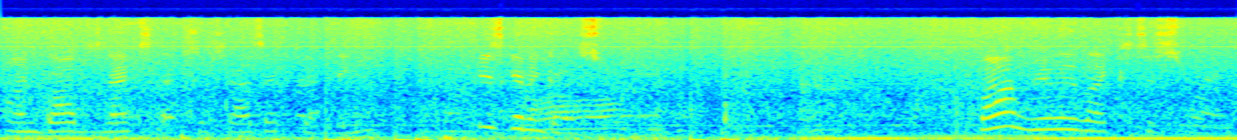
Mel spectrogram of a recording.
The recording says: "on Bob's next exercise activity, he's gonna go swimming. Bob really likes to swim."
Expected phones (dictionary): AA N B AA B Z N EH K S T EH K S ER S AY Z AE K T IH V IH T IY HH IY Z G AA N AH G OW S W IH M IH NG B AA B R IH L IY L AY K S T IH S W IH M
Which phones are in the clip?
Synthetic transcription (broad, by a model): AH N B AA B Z N EH K S T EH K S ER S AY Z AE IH F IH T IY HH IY Z G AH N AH G OW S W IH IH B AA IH R IH L IY L AY K S T IH S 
